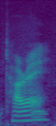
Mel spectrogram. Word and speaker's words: tare: Ramen the esab um Etc and you're saying tare yeah so that's spelled just t a r e right okay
